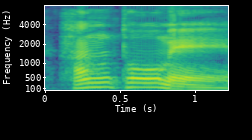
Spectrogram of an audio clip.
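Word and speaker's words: 半透明: 발음은 그래서 반투명, 한토메, 한토메.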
